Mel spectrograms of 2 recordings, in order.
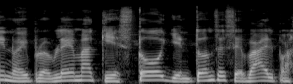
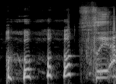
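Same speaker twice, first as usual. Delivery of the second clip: high laughter through words; real laugh; 10 semitones higher than usual. Real, not acted. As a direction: laugh while speaking. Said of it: "laughing at story".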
